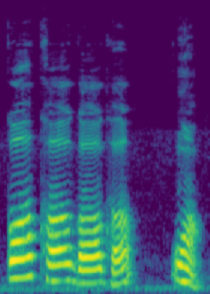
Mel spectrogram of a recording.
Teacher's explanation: গলার সাহায্য নিয়ে উচ্চারিত হয় তাই এটি কণ্ঠবর্ণ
